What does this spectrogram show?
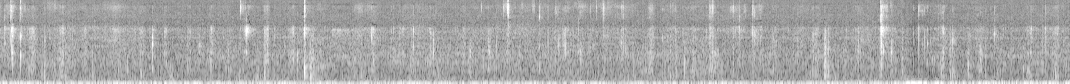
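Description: Close-miked mouth sounds of someone biting and chewing a soft cream-filled purple cake: a run of wet clicks and smacks at an uneven pace, loudest about nine seconds in, over a steady low hum.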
